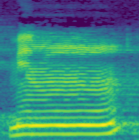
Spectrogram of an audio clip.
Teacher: پھر نون ساکن کی آواز میں اخفا کا عمل ہوگا، یعنی اس نون کی آواز کو قدر چھپایا کریں گے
